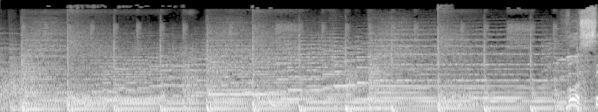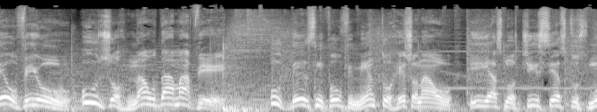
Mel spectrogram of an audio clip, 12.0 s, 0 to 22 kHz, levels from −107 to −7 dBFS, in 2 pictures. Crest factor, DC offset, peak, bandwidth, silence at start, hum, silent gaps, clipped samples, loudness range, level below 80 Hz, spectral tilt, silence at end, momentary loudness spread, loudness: 12 dB; under 0.1%; -2 dBFS; 19 kHz; 0 s; none; none; under 0.1%; 6 LU; -28 dBFS; -5 dB/octave; 0 s; 8 LU; -15 LUFS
